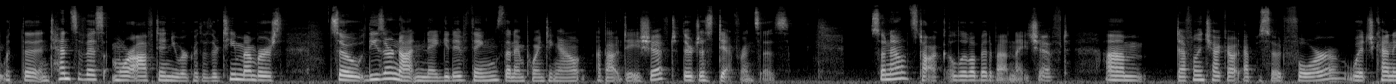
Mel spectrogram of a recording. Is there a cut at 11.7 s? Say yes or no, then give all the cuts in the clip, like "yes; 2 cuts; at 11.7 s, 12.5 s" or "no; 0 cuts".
yes; 1 cut; at 11.7 s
